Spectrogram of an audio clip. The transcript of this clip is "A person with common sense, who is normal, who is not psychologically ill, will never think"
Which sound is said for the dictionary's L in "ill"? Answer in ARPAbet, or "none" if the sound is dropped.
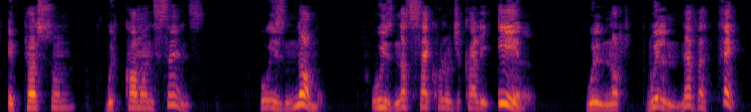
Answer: L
